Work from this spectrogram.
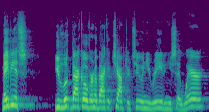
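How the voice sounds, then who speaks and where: A man's voice: high voice, fairly quick, pushed and bright. A man preaching an earnest sermon, repeating phrases for emphasis. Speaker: pastor. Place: church sanctuary. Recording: echoey hall with long reverb.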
